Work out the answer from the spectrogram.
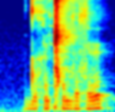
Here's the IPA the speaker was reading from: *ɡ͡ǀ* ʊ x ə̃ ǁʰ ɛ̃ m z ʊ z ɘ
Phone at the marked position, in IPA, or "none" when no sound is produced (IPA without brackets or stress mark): d̪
